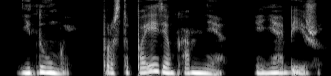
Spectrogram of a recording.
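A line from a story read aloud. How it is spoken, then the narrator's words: Soft whisper. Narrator (Russian): просто касаясь моих губ, прошептал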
